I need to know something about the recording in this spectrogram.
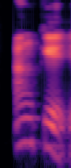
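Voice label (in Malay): "angkit", Malay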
